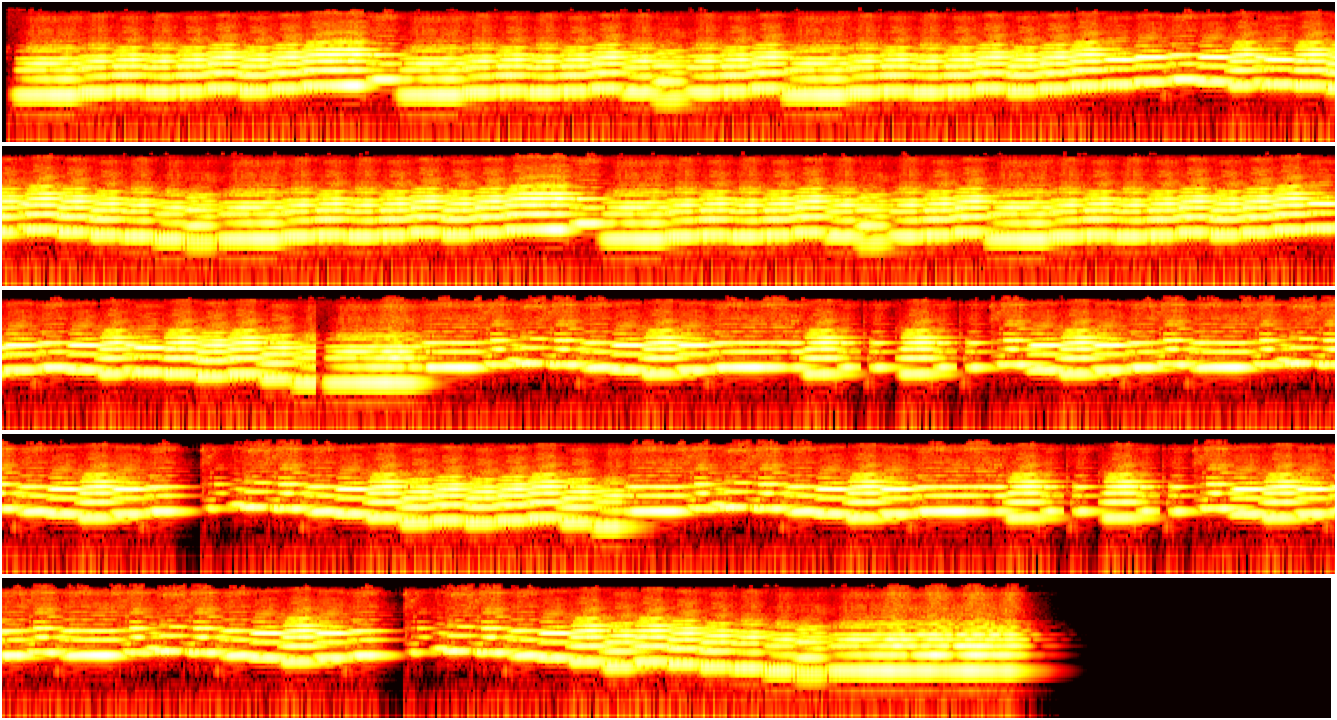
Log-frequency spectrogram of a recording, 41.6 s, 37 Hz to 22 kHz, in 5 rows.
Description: InstrumentationFlute solo
KeyE minor
Time signature6/8
Tempo100 BPM
Jigs, Traditional/Folk
Traditional Irish jig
